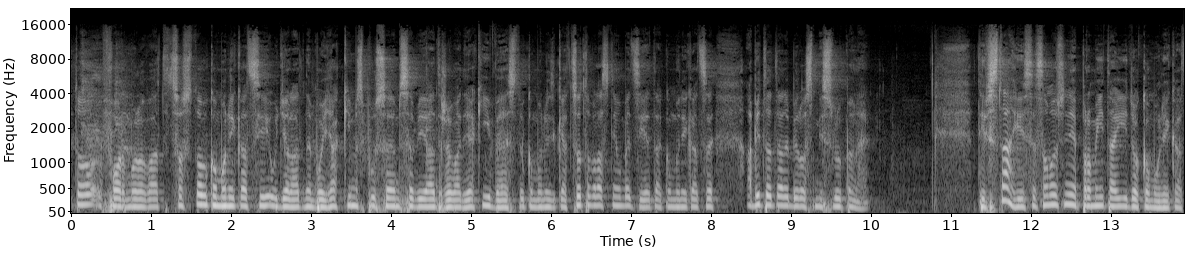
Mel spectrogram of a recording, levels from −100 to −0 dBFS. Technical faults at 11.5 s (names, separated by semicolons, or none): none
